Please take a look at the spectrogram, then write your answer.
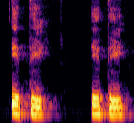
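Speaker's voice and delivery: E T as "é-té", both vowels Spanish e; careful French été for E T; French é sound. Shown as a demonstration. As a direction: say E T smiling, two clear é sounds. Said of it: "la letra E como en español".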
